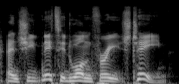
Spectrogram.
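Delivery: usual speaking voice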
